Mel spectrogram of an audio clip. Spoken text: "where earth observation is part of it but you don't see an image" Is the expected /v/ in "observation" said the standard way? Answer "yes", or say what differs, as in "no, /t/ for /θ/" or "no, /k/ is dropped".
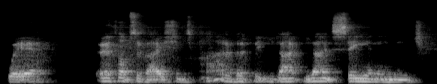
yes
